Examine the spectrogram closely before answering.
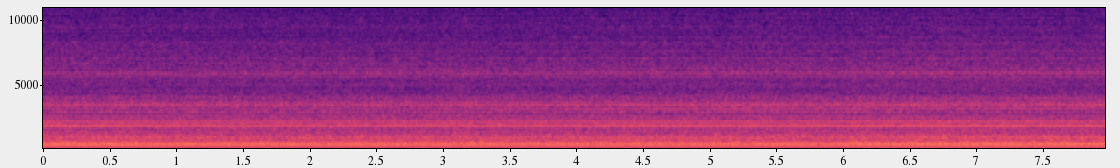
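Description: A car engine idles with a steady, throaty rumble from the exhaust close by.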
